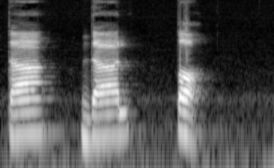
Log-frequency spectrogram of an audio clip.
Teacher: تا، دال، طا، ان کا مخرج یہ ہے کہ زبان کی نوک کو اوپر کے سامنے والے 2 دانتوں کے جڑ میں لگانے سے ان تینوں حرف کا مخرج ادا ہو جاتا ہے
